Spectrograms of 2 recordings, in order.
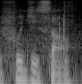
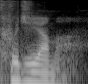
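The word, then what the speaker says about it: Fujisan: second pronunciation called son so if you say m Fuji you would say fujian not Fujiyama fujiama doesn't exist each of these characters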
